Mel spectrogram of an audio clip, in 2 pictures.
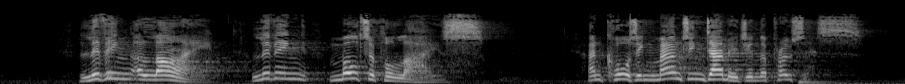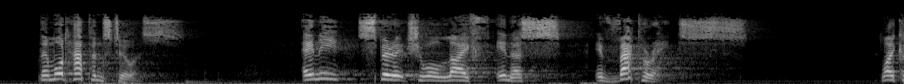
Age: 50-69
